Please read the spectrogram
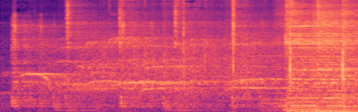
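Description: Live rock band on stage: scattered guitar notes and a held tone over light audience noise, then about three and a half seconds in the full band comes in loudly with bass and drums.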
